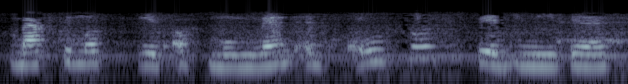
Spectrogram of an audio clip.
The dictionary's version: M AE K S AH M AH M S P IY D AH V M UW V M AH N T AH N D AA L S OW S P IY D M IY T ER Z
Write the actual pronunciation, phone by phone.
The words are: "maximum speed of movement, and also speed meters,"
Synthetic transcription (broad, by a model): M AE K S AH M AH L S P IY D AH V M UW M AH N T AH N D AA L S OW S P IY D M IY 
